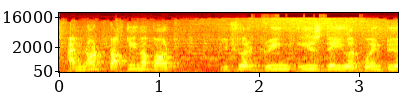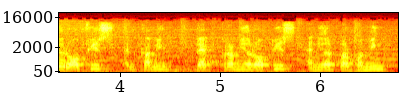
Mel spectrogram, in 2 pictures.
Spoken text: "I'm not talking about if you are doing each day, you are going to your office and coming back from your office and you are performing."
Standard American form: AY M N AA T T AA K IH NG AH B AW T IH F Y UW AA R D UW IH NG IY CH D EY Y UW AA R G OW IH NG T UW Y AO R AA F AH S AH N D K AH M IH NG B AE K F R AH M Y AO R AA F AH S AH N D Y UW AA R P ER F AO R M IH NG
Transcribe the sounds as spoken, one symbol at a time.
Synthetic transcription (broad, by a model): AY M N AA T T AA K IH NG AH B AW T IH F Y UW AA R D UW IH NG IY S D EY Y UW AA R G OW IH NG T UW Y AO R AA F AH S AH N D K AH M IH NG B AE K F R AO M Y AO R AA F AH S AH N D Y UW AA R P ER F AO R M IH NG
